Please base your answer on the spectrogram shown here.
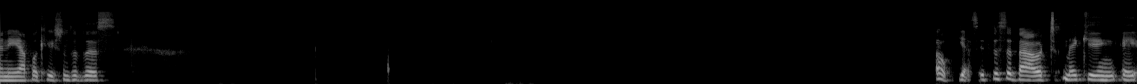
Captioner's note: pause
